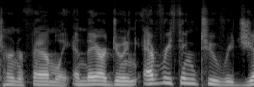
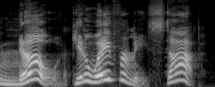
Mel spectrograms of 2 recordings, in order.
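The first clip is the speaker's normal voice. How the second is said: higher, louder "get away from me" yell; retold yell; 6 semitones higher, 8 dB louder, slower than usual. Leanne shouting at the creepy old man, loud and high. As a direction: push him off with a sharp loud refusal. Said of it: "Leanne is just like".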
